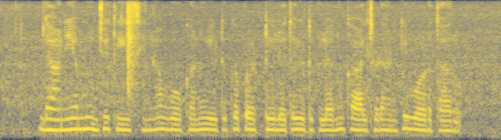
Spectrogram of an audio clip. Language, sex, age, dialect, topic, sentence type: Telugu, female, 18-24, Utterandhra, agriculture, statement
